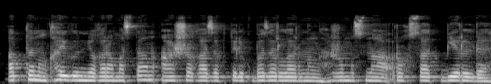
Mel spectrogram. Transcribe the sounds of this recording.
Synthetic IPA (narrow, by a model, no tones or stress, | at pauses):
ɑp̚t̪ɑnəɴqʰɑjkʲʰʏnɪne̞qʰɑɾɑmɑst̪ɑnɑʃəʁɑzək̚t̪ʏlɪk̚bɑzɑɾlˠɑɾənəɴʒʊməsənɑɾʊqsɑt̪̚be̞ɾɪld̪ɪ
